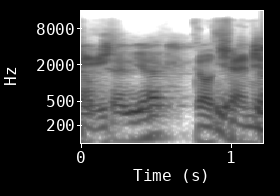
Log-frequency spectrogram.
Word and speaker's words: Galchenyuk: Galchenyuk.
